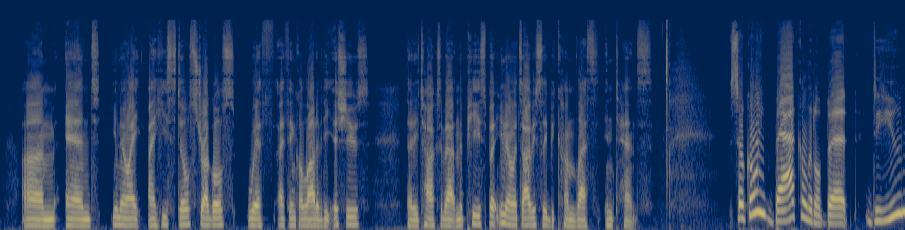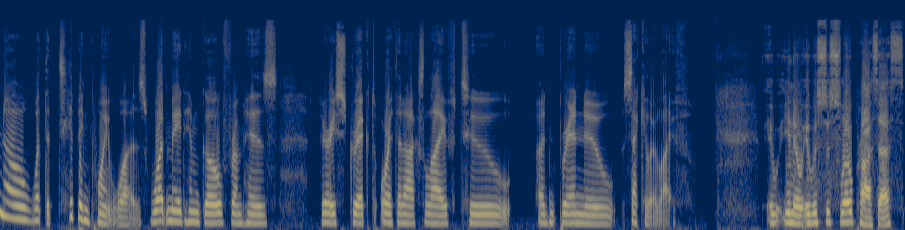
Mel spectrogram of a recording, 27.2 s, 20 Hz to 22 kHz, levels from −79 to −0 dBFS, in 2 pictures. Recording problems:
distortion; slight; 4% of the sound clipped

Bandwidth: 15 kHz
